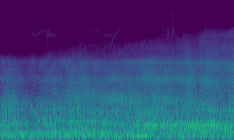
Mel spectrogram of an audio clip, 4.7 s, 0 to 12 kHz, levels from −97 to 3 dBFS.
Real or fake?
fake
